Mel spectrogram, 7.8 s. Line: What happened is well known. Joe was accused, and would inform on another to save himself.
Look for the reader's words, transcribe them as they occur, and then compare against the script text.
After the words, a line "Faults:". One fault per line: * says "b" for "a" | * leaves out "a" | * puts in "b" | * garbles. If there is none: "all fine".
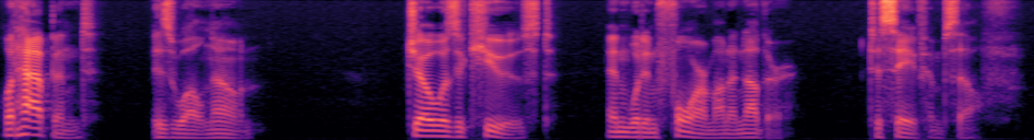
What happened is well known. Joe was accused, and would inform on another to save himself.
Faults:
all fine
